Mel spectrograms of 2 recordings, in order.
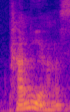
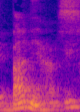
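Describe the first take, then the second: First: The name begins with a P sound. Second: The name begins with a B sound. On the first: "They wouldn't say Panyas" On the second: "They would say Banyas. because they can't pronounce the P"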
